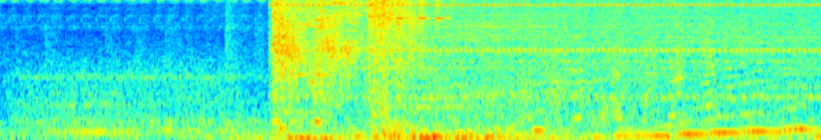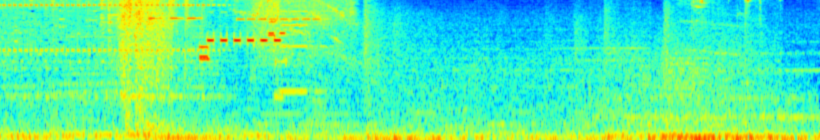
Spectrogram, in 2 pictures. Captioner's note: successful hack sounds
